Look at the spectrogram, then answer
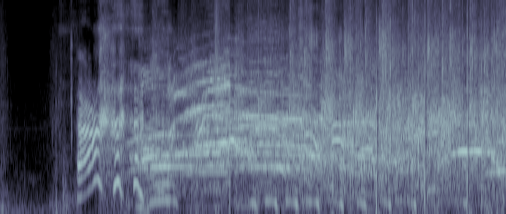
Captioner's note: cheers and applause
